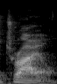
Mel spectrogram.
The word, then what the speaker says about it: Dryle: First of all, his name's Dryle. Yeah. He just sounds like a dickbag. It rhymes with vile on purpose.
